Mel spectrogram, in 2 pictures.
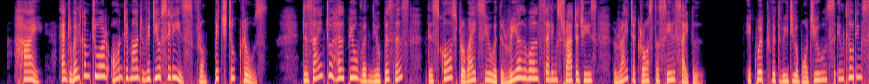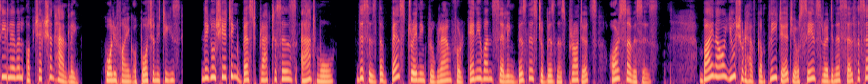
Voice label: elearn english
